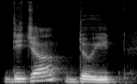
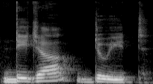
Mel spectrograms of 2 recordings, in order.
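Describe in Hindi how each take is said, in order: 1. 'Did you' मिलकर एक शब्द 'didja' बन जाता है। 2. 'Did you' मिलकर एक शब्द 'didja' बन जाता है।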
